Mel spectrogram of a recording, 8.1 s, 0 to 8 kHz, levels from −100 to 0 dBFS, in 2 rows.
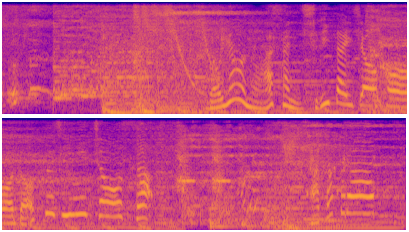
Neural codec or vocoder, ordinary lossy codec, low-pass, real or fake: autoencoder, 48 kHz, 128 numbers a frame, DAC-VAE, trained on Japanese speech; none; 7.2 kHz; fake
